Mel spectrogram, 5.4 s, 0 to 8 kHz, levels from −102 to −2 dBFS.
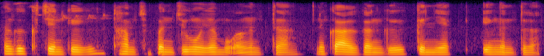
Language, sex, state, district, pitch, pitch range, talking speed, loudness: Wancho, male, Arunachal Pradesh, Longding, 115 Hz, 110-125 Hz, 220 wpm, -21 LUFS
